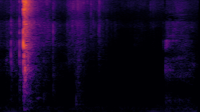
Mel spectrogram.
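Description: A single sharp click about a quarter second in, then two faint ticks: a small makeup item, such as a highlighter pan or its packaging, being handled.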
